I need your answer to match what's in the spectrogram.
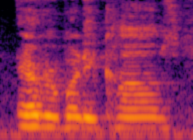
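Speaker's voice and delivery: ordinary talk, nothing marked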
